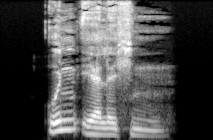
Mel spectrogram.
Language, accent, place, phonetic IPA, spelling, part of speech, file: German, Germany, Berlin, [ˈʊnˌʔeːɐ̯lɪçn̩], unehrlichen, adjective, De-unehrlichen.ogg
- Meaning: inflection of unehrlich: 1. strong genitive masculine/neuter singular 2. weak/mixed genitive/dative all-gender singular 3. strong/weak/mixed accusative masculine singular 4. strong dative plural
